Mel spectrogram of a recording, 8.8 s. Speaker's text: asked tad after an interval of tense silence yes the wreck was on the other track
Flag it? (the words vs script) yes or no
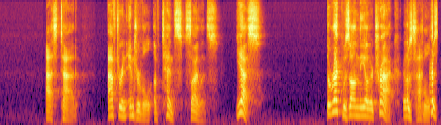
yes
